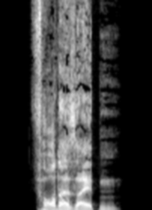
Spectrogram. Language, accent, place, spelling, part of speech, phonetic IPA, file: German, Germany, Berlin, Vorderseiten, noun, [ˈfɔʁdɐˌzaɪ̯tn̩], De-Vorderseiten.ogg
- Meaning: plural of Vorderseite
